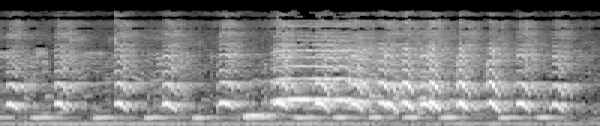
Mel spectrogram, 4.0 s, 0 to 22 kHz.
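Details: Siamang gibbons at the Honolulu Zoo, Oahu, Hawaii, on 15 September 2022, sing loud, rhythmic hooting notes rising and swooping in quick repeated phrases.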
